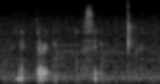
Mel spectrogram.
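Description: Quiet, half-whispered speech, a few short words, with a couple of faint sharp clicks in near silence.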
